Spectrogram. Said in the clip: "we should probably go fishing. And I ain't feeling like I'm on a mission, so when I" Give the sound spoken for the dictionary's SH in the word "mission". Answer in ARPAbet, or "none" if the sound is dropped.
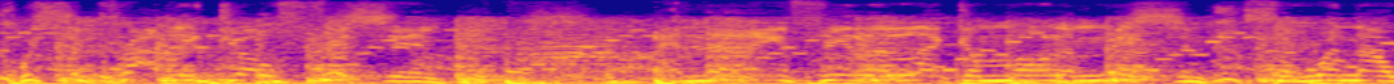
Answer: S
